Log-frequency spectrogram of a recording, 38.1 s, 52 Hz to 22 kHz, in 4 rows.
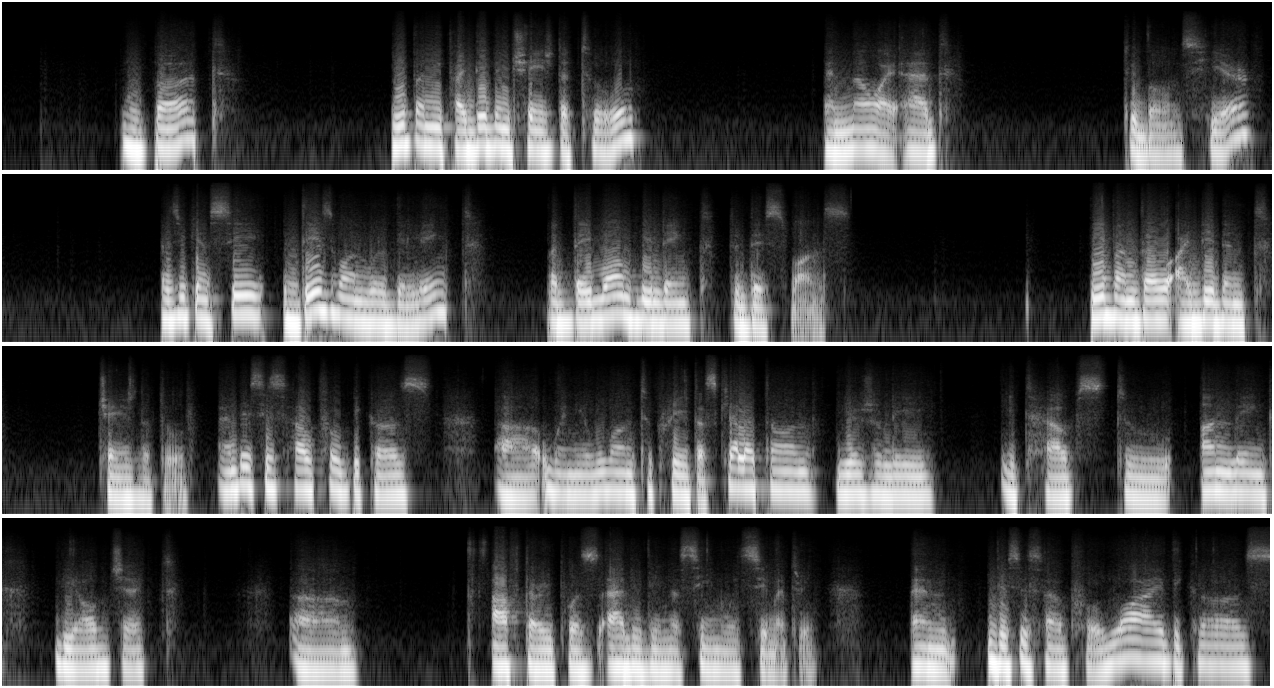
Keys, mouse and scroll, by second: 6.6-8.9 alt+drag, 17.8 right click, 17.8 click, 19.8-21.0 right drag, 19.8 click, 21.2-21.5 scroll down 2, 21.8-22.2 scroll up 2, 22.3-24.1 right drag, 22.4-24.1 drag, 25.7-26.0 scroll down 2, 26.0 right click, 37.0 right click, 37.6 click.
